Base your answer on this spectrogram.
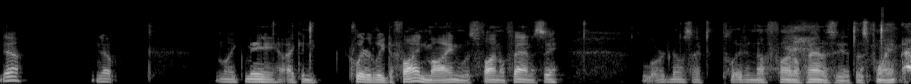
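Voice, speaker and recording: At a moderate pace and with long, frequent pauses, a man with a Minnesota accent speaks at a fairly low pitch with ordinary pitch variation. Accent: Minnesotan American. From Minnesota, US. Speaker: gamer, podcast co-host. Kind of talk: casual chat.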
